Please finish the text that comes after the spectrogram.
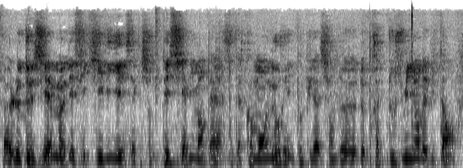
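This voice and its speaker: Low-voiced man, dark tone, halting public speaker. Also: a little hiss or hum. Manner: halting, hesitant, repeats words while searching for phrasing. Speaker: local political speaker introducing a debate. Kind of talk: explanatory public presentation, unscripted.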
